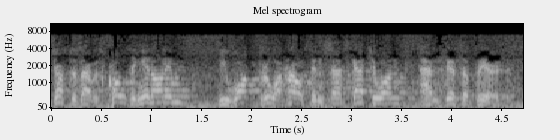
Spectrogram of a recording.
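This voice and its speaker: A muffled old radio broadcast presents a courteous, cheery police sergeant. His high voice lilts up and down with clipped, jovial propriety. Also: sing-song, a little fast. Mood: earnest. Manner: polite, clipped, jovially proper. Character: polite, cheery Canadian mounted police sergeant, British-sounding. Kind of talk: 1930s radio comedy acting. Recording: dull, faintly noisy 1930s radio broadcast.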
